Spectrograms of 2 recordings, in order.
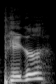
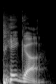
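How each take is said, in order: First: The word ends with a hard R sound. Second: The word ends with a soft A sound. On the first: It sounds too aggressive. The speaker calls it wrong. "That's a little bit too aggressive" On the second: It sounds less aggressive. The speaker calls it right. "Piga is, is a soft R"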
